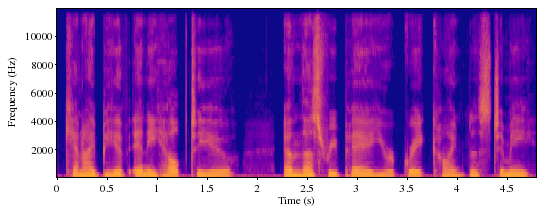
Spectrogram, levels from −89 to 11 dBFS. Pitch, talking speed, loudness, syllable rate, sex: 210 Hz, 200 wpm, -17 LUFS, 4.6 syllables/s, female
